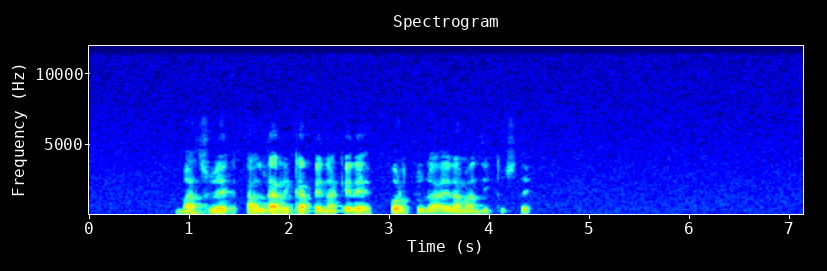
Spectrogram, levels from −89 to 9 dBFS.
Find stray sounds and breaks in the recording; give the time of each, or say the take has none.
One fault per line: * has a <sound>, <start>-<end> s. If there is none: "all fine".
all fine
